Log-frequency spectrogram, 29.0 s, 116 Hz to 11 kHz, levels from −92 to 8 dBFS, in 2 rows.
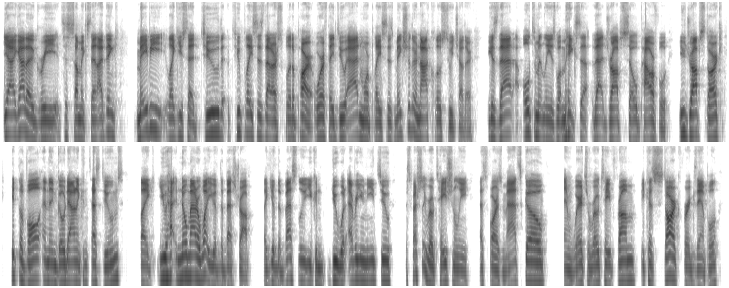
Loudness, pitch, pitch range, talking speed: -22 LUFS, 125 Hz, 115-140 Hz, 205 wpm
